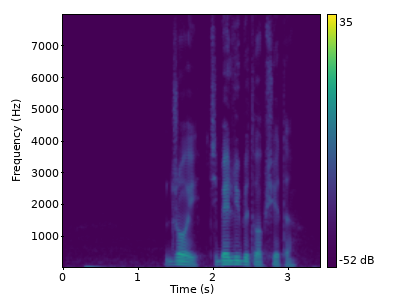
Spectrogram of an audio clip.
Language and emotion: Russian, neutral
